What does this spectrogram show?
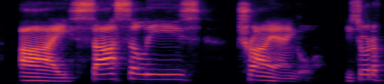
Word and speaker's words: isosceles: tick marks okay and we call it an isosceles triangle say with me I saw Sally's triangle you sort of pronounced it like an eyeball I saw Sally's triangle say one more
